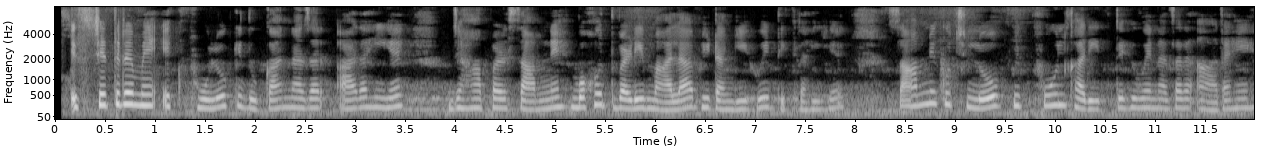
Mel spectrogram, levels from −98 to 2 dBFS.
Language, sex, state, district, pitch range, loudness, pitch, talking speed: Hindi, female, Maharashtra, Nagpur, 195-230 Hz, -27 LUFS, 210 Hz, 170 wpm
